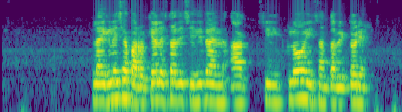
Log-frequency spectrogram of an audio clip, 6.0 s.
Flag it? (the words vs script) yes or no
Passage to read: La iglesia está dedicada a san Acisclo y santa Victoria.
yes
